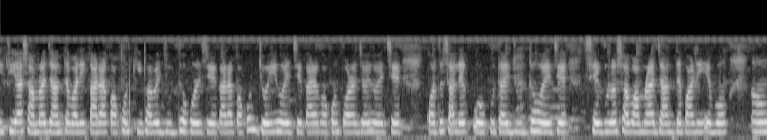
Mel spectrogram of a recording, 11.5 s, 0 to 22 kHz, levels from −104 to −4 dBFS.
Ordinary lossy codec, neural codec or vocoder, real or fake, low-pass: none; none; real; 7.2 kHz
